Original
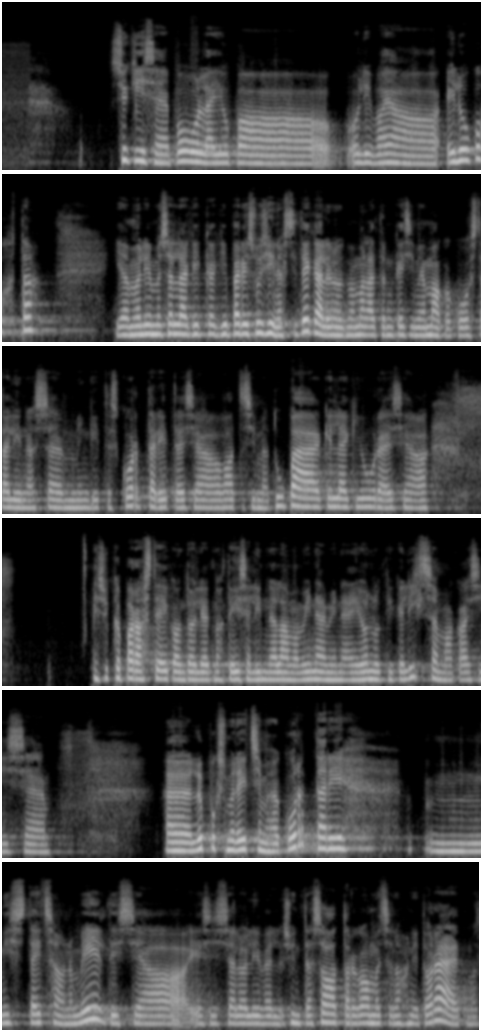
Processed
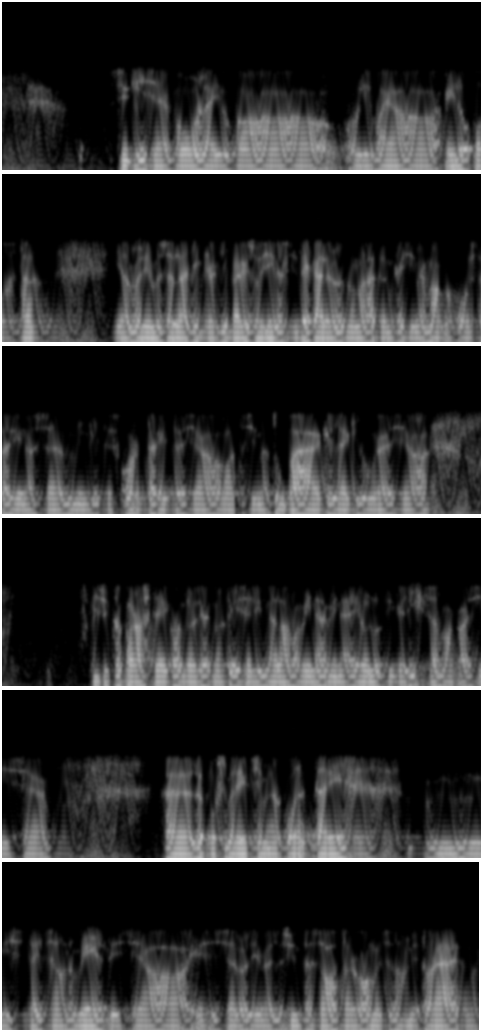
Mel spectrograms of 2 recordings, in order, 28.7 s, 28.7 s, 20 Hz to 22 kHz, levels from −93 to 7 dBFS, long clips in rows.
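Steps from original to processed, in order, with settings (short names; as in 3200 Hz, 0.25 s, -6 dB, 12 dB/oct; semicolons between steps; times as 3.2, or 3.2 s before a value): formant sharpening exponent 1.5; monotone LPC vocoder at 8 kHz 130 Hz; phaser stages 12, 3.4 Hz, lowest notch 130–1500 Hz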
